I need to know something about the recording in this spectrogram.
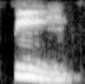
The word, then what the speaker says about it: six: that thank next number is six which is pronounced as sees sees c e a s e can be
